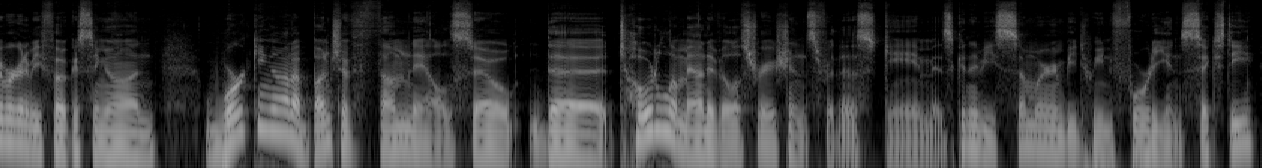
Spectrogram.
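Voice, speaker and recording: Man with a cold: congested, rough voice, lowish pitch, dry sound, rambling casual stream host. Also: darkish tone, dry recording. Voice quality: rough, wrecked voice. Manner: rambling and chatty, with many fillers. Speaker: artist and streamer. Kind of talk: casual live-stream chat.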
